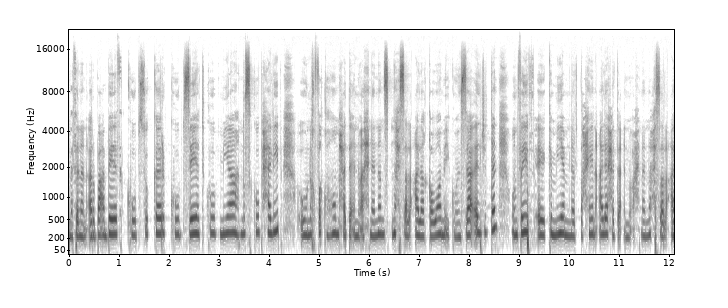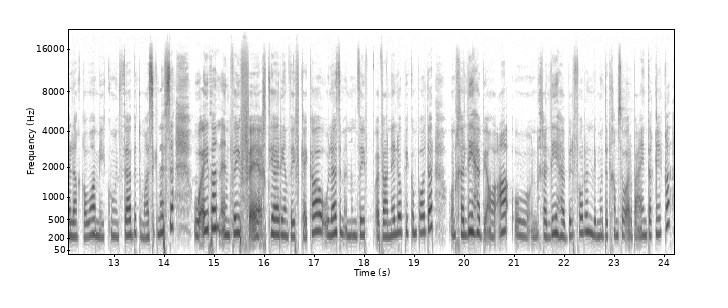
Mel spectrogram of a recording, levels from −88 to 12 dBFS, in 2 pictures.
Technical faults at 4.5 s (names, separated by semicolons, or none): none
